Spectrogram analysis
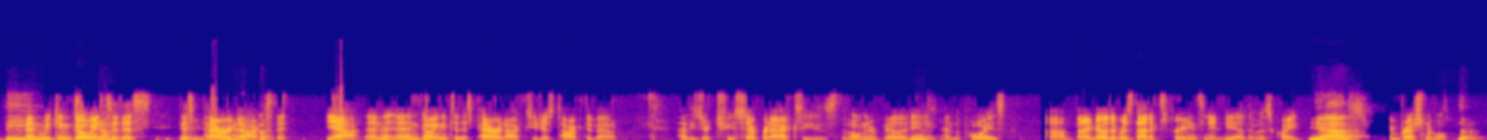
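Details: Adult male speaker; typical speech.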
